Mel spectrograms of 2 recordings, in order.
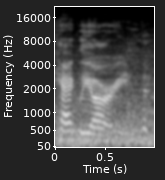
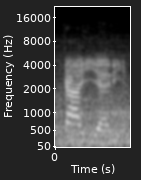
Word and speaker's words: Cagliari: We pronounce it Cagliari. Now she's gonna pronounce it properly. Cagliari.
